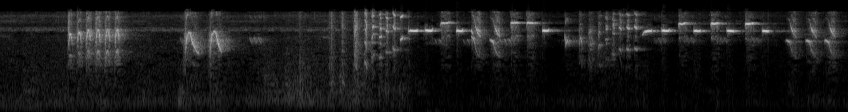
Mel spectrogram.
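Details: Plain-throated sunbird (kolibri ninja) singing in lively gacor style with sharp bursts: scratchy high twitters give way to a rapid run of thin, sharp chips and short whistles, roughly evenly spaced, with a quiet background.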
